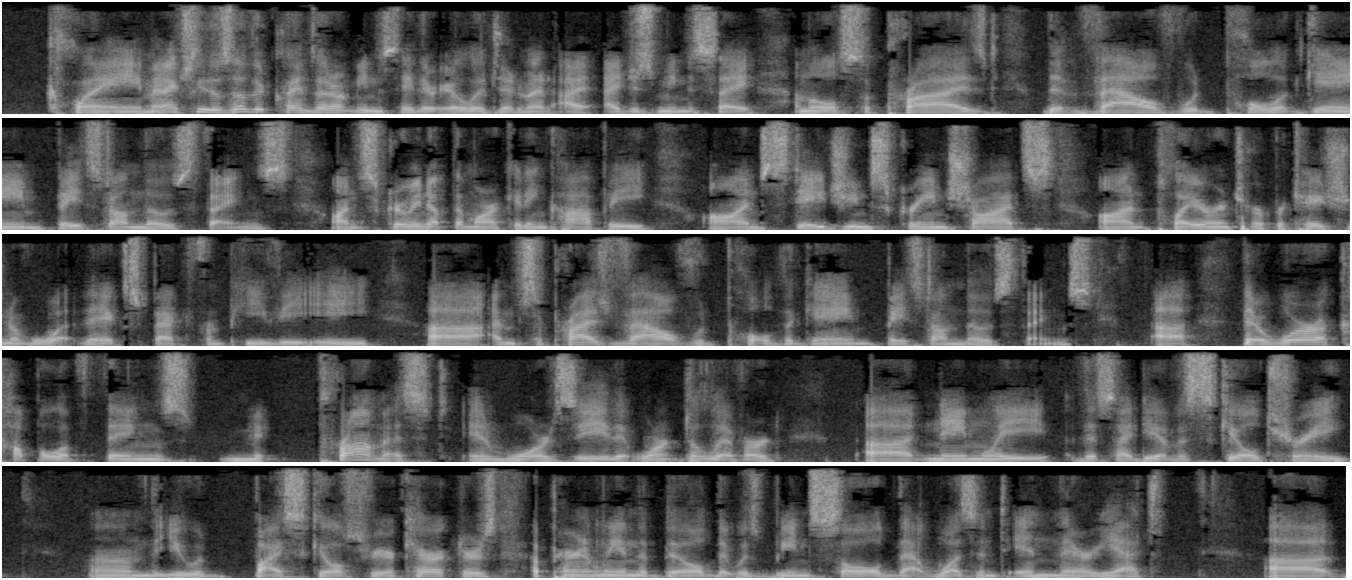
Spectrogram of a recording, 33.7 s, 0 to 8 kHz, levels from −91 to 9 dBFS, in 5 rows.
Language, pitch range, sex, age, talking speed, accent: English, 105-130 Hz, male, 30-49, 190 wpm, American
